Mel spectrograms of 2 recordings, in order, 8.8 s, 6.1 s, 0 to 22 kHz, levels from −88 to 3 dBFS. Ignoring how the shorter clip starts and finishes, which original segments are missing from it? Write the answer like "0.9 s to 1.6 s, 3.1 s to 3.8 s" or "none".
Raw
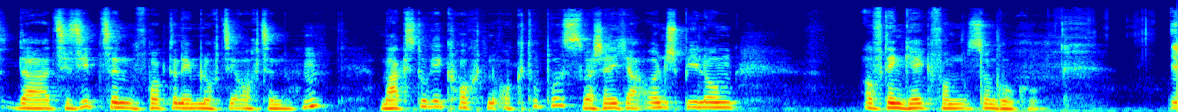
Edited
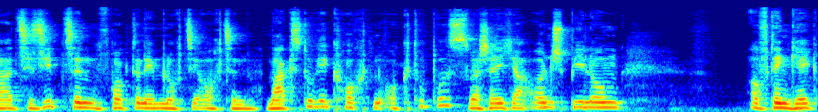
2.3 s to 2.8 s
